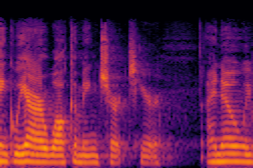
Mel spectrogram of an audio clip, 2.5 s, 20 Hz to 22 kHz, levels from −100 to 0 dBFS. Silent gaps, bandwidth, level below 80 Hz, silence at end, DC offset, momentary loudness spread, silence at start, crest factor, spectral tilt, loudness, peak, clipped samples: none; 13 kHz; -64 dBFS; 0 s; under 0.1%; 16 LU; 0 s; 18 dB; -5 dB/octave; -28 LUFS; -10 dBFS; under 0.1%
